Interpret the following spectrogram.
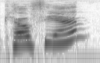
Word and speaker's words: Kelse-ann: hope i'm pronouncing your name properly is it kelseann kelseann yes you did pronunciation all right yes and yeah kelsey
